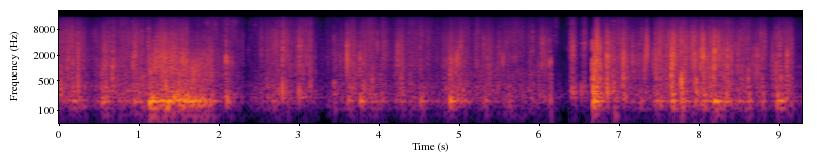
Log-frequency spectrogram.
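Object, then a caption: Pressed gym chalk chunks. Both hands squeeze, rub and crumble solid pieces of reformed, pressed gym chalk into fine powder over a large white chalk pile, using fingers and palms. The result is a steady, bright, crunchy crumbling with dense crackles and brief softer pauses.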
